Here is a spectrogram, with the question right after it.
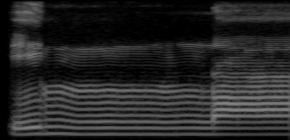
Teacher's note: প্রথম শব্দেই না, 3 আলিফ টান হবে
